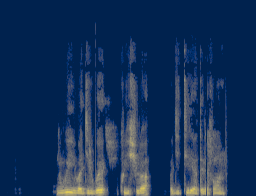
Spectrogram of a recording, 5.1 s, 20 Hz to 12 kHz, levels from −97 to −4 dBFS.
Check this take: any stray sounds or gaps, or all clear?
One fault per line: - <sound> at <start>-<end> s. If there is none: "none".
- dropout at 4.1-4.1 s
